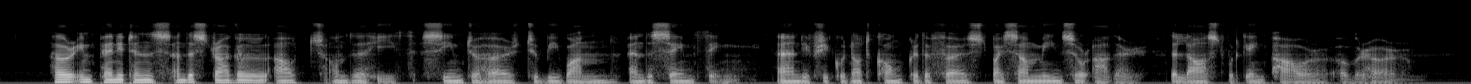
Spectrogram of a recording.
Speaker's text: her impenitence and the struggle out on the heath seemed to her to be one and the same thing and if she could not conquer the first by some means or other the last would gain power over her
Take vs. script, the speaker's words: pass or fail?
pass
